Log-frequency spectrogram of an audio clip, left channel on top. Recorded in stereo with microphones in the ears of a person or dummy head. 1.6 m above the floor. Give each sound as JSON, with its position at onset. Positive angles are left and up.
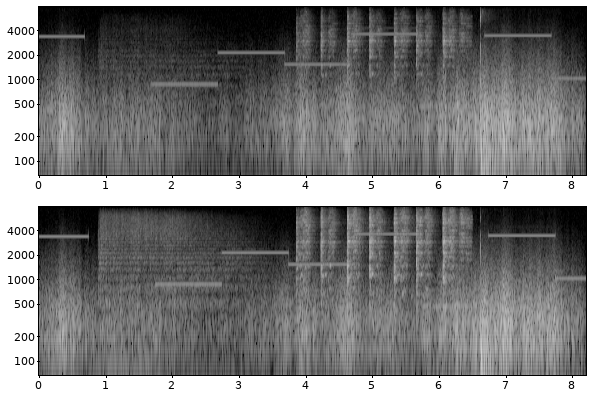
{"t": 0.9, "sound": "an explosion", "side_deg": -85}
{"t": 3.9, "sound": "cutlery clinking", "side_deg": -40}
{"t": 6.6, "sound": "a thud", "side_deg": 40}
